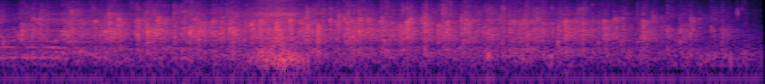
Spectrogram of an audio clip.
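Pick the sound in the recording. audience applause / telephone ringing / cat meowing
audience applause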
